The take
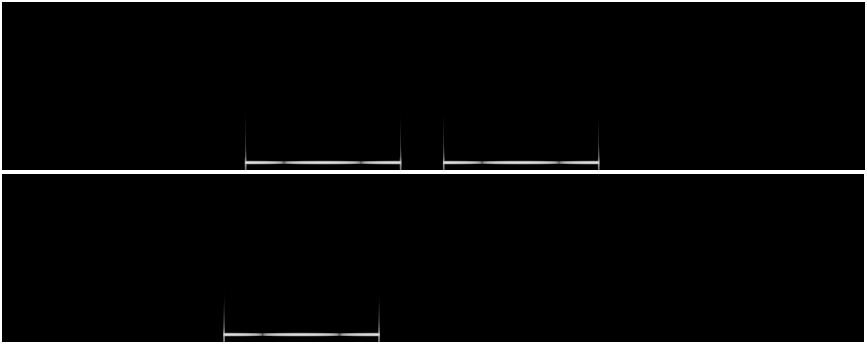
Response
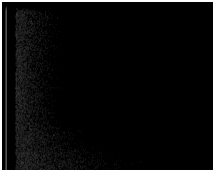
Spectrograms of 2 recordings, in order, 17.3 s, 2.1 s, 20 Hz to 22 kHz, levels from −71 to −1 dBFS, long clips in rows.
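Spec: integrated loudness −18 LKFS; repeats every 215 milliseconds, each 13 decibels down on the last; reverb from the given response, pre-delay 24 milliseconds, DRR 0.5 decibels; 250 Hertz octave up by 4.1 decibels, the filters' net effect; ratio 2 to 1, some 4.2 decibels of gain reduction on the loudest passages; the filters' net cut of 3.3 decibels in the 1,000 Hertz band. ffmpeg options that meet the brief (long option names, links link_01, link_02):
-filter_complex "[0:a]equalizer=frequency=250:width_type=o:gain=5.5,equalizer=frequency=1000:width_type=o:gain=-3.5,acompressor=threshold=-25dB:ratio=2,aecho=1:1:215|430|645:0.224|0.0493|0.0108,asplit=2[link_01][link_02];[1:a]atrim=start_sample=2205,adelay=24[link_03];[link_02][link_03]afir=irnorm=-1:irlink=0,volume=0.5dB[link_04];[link_01][link_04]amix=inputs=2:normalize=0,volume=4.5dB"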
